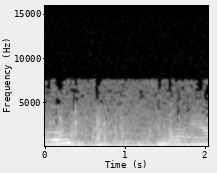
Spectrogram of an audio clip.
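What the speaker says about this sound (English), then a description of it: "Oh? Cat. The neighborhood is cat full." A cat meows several times just outside a door, close by with a faint background hum.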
